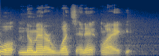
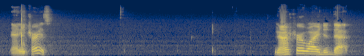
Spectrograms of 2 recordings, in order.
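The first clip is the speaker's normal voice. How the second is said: mouth full while talking, higher pitch; 2 semitones higher than usual. Player commenting on a card game move, talking while eating. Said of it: "Still eating a banana".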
